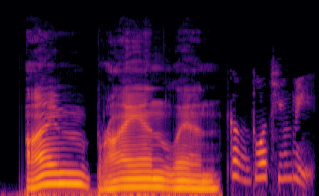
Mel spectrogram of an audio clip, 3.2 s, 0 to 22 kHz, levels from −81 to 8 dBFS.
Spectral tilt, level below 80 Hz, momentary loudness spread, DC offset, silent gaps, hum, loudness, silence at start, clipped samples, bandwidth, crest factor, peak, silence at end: -7.5 dB/octave; -38 dBFS; 10 LU; under 0.1%; none; none; -16 LUFS; 0.25 s; under 0.1%; 13 kHz; 14 dB; -2 dBFS; 0.1 s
